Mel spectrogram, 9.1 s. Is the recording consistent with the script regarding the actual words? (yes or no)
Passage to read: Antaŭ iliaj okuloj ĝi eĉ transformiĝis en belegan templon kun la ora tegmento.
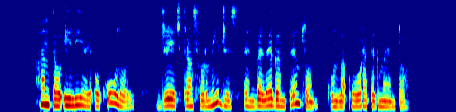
yes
